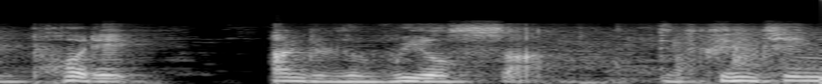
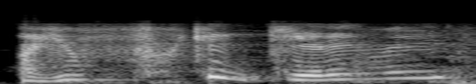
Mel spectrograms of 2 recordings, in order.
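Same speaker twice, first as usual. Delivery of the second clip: mock disbelief; 9 semitones higher than usual. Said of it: "And I'm like".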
